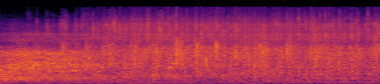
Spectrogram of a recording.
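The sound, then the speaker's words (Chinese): A large audience claps steadily and enthusiastically for about five seconds, giving a speaker encouraging applause, a dense, even wash of applause that holds its level throughout without a clear voice on top. “我最后那句话是：谢谢你们的鼓励的掌声。”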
